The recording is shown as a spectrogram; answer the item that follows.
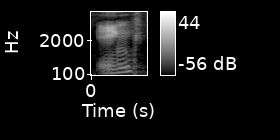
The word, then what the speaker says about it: EENK: One of my other favorite shows and moments was the Ink show. The brand is spelled EENK, but it's pronounced Ink.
